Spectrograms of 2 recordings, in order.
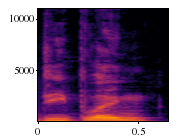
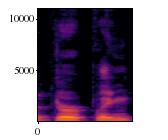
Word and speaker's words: deepling: Our first deepling. It's a deepling, not a derping.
